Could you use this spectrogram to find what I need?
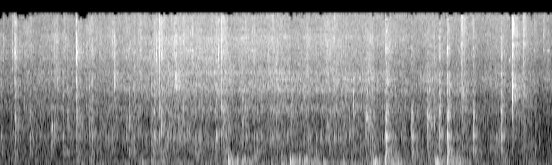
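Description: A drip coffee machine runs a descaling cycle with a heaped spoonful of citric acid dissolved in the water tank, giving a steady watery hiss with gurgling, sputtering bursts that grow more frequent and louder in the second half.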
